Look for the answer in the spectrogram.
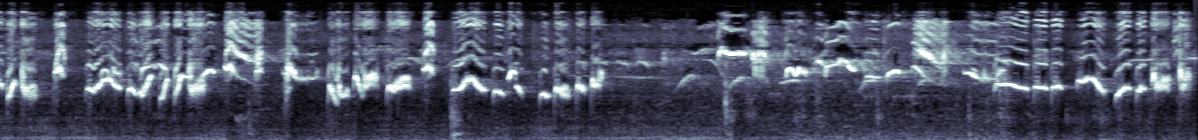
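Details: White-rumped shama singing vigorously, a lure recording meant to get a lazy, quiet bird singing: rapid varied whistled phrases with sharp up-and-down sweeps, interspersed with clicks and harsh squawky notes, almost continuous.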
